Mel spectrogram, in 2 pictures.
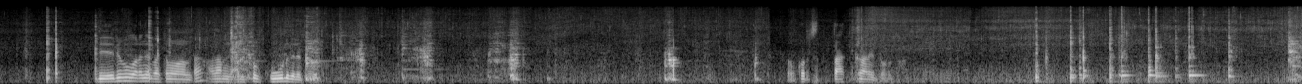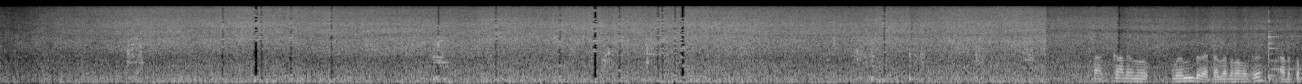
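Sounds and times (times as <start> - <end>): tomatoes sizzling in hot oil: 0.0 - 26.0
metal spoon scraping a metal pan: 2.2 - 5.3, 12.9 - 13.1, 14.2 - 14.6, 17.3 - 17.6, 18.9 - 20.0, 21.4 - 23.5, 25.6 - 26.0.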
